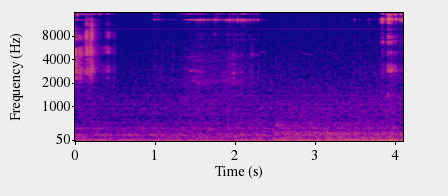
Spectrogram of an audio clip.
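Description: A small clear glass bottle, partly filled with white round pellets, is held in the hand, tilted and shaken so the pellets rattle inside. Quiet, bright clicking rattles come at the start and again near the end, with a soft low rumble and faint scraping in between.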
